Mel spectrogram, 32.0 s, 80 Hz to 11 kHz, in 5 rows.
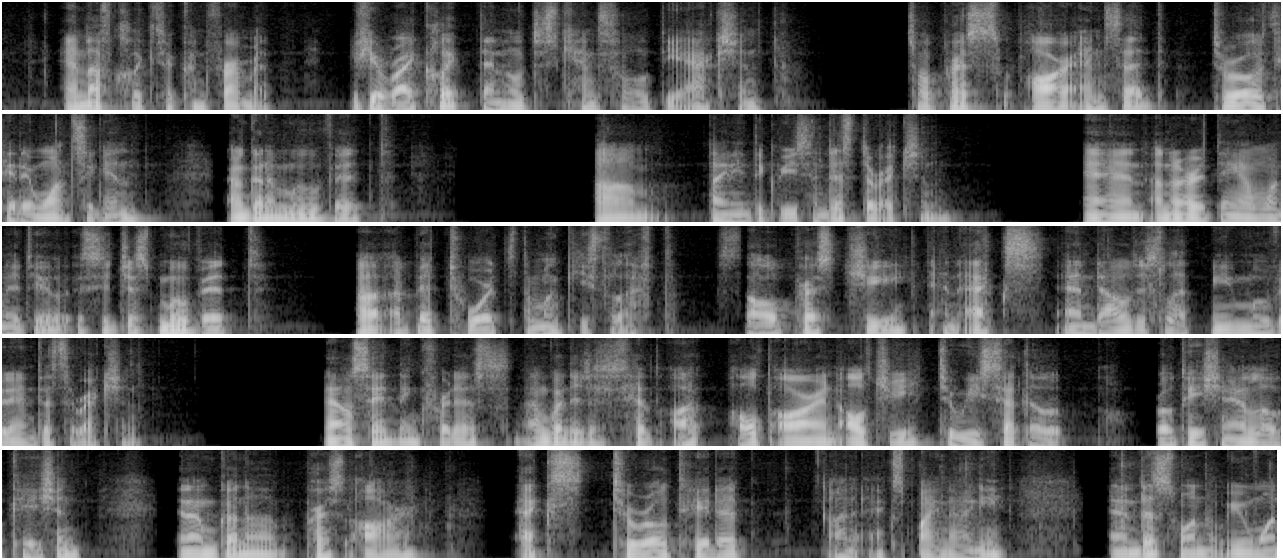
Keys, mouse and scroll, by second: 10.3 middle click, 11.4 shift+middle click, 11.9 middle click, 19.8 middle click, 20.1 shift+middle click, 20.3 middle click, 22.8 alt+r, 23.4 alt+g, 24.1 shift+middle click.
